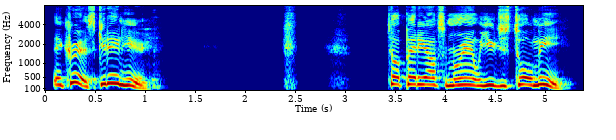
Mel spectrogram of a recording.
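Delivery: high, urgent imitation of a chief; mock commanding call; ordering someone over. Chief summons, orders a retelling.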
